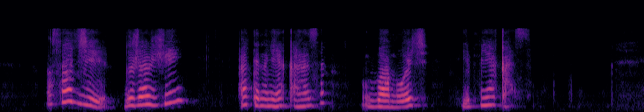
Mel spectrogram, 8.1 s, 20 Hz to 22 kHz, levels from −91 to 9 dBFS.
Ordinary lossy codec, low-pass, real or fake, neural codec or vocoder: none; none; fake; codec, 16 kHz, 4 kbps, FreqCodec, smaller model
